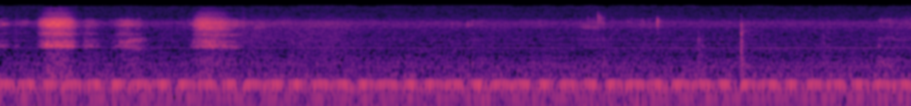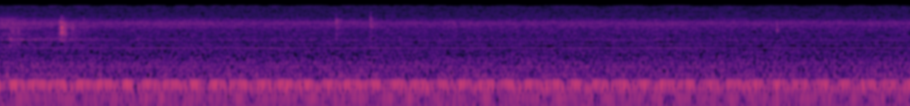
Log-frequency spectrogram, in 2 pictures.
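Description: Steady low hum of several held tones, with two short soft hissing noises in the first second and a few faint clicks later.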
